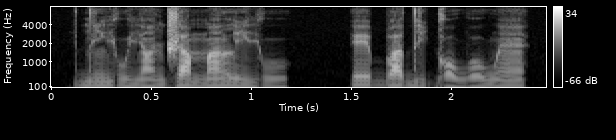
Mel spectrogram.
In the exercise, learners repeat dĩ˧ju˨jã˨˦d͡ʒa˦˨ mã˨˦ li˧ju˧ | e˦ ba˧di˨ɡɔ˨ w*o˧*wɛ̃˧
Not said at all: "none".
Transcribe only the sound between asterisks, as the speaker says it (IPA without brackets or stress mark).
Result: o˨˦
